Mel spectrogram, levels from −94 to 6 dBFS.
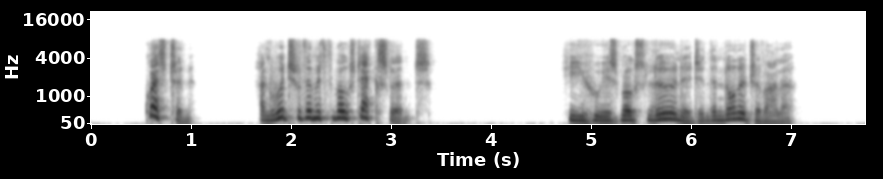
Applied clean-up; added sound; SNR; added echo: none; none; none; none.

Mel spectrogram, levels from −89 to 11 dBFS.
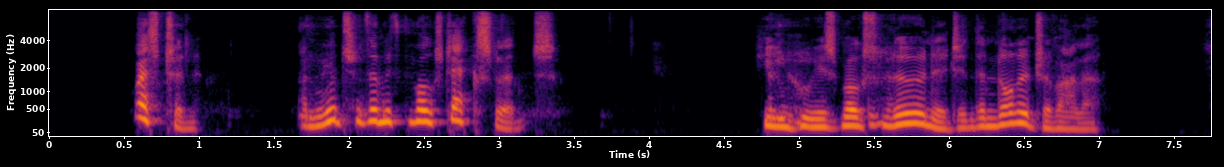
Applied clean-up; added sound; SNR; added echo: neural mask model DeepFilterNet 3.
